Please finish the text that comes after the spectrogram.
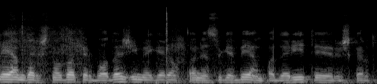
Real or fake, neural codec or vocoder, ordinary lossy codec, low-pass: fake; vocoder, 44.1 kHz, 128 mel bands every 512 samples, BigVGAN v2; Opus, 32 kbps; 14.4 kHz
